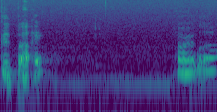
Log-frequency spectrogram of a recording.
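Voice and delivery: high voice breaking into whimpers. Voicing a dying character's last words, in a whimpering, broken voice. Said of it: "he whimpers and, and in a broken voice says his last words".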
